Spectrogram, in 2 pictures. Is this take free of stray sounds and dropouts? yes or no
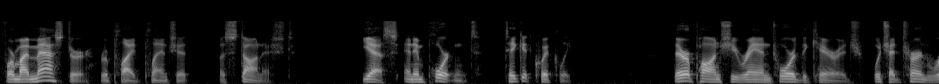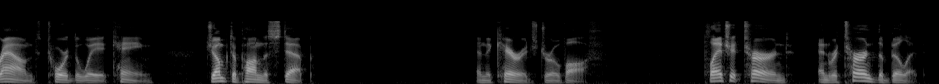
yes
